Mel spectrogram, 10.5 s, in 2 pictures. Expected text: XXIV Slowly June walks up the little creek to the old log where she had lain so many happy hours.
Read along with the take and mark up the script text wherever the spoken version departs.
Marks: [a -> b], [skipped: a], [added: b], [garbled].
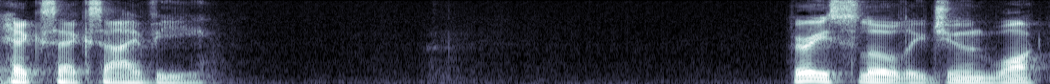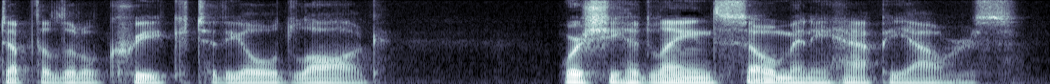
XXIV [added: Very] Slowly June [walks -> walked] up the little creek to the old log where she had lain so many happy hours.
